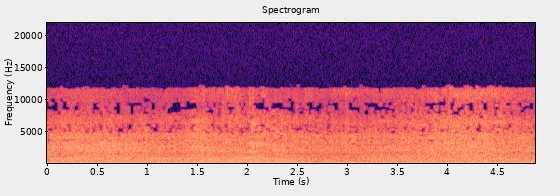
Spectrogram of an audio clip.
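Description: Steady low rumble of a Trolza-5275.06 Optima trolleybus in motion, heard from inside the passenger cabin.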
